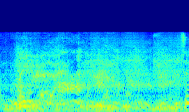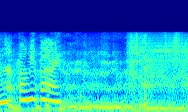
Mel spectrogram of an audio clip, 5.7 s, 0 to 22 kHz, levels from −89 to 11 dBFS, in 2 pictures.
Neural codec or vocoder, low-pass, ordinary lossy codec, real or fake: codec, 16 kHz, 1 kbps, FreqCodec, larger model; none; none; fake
